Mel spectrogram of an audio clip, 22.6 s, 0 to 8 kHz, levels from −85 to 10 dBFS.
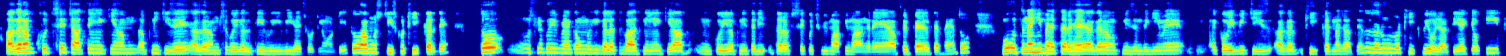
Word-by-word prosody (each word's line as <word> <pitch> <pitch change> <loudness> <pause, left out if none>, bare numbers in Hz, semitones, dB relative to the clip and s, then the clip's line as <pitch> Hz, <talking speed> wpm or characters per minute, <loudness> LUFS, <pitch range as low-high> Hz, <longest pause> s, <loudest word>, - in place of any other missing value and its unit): अगर 205 +5 +9
हम 225 0 +8
खुद 210 -2 -1
से 230 -1 -1
चाहते 180 0 +3
हैं 195 -2 -5
कि 195 - -7
हम 190 0 -4 0.2
अपनी 175 +2 -6
चीज़ें 175 +1 -2
अगर 160 +2 0
हम 165 0 -5
से 175 - -9
कोई 170 0 -3
गलती 155 +1 -3
हुई 145 -1 -6
भी 160 +1 -6
है 140 - -6
छोटी-मोटी 135 +3 -13
तो 210 +1 +5
हम 210 0 +6
उस 205 0 -5
चीज़ 190 -4 -2
को 205 - +3
ठीक 175 0 -2
कर 145 - +5
दें 160 +1 0 0.5
तो, 225 +1 +10 0.6
उसमें 220 +2 -6
कोई 225 0 -1
मैं 200 -1 -1
कहूँगा 195 -1 -3
कि 185 +1 -6
गलत 170 -1 +2
बात 160 -2 +5
नहीं 155 -1 -6
है 155 0 -5
कि 155 +2 -4
आप 150 0 0 0.2
उम, 160 -1 -12
कोई 150 0 -2
अपनी 150 +1 -6
तरी 150 0 -3 0.2
तरफ 145 -2 0
से 160 - -9
कुछ 155 -1 -11
भी 155 - -6
माफ़ी 140 +2 -3
माँग 135 0 -2
रहे 135 0 -3
हैं 140 0 -4
या 140 0 +1
फिर 150 - 0
पहल 140 +1 +3
कर 140 - 0
रहे 150 - -4
हैं, - - -8
तो 225 +3 -2 0.6
वो 220 - +6
उतना 220 +1 +5
ही 220 0 +7
बेहतर 175 -3 +3
है 150 +1 +6
अगर 170 +1 +1
हम 170 -1 0
अपनी 165 +2 -11
ज़िन्दगी 155 +1 -7
में 170 +1 -4 0.6
कोई 160 0 +2
भी 175 0 -5
चीज़ 160 -1 -4 0.2
अगर 160 +2 -1 0.2
ठीक 165 -2 -7
करना 155 -1 -3
चाहते 140 +2 -6
हैं, 190 - -9
तो 235 -1 -4
ज़रूर 225 0 -1
वो 220 - +1
ठीक 195 -3 -9
भी 205 - 0
हो 180 -5 +2
जाती 135 +2 -2
है। 155 0 0
क्योंकि 175 +6 -6
165 Hz, 225 wpm, -21 LUFS, 150-190 Hz, 0.6 s, तो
